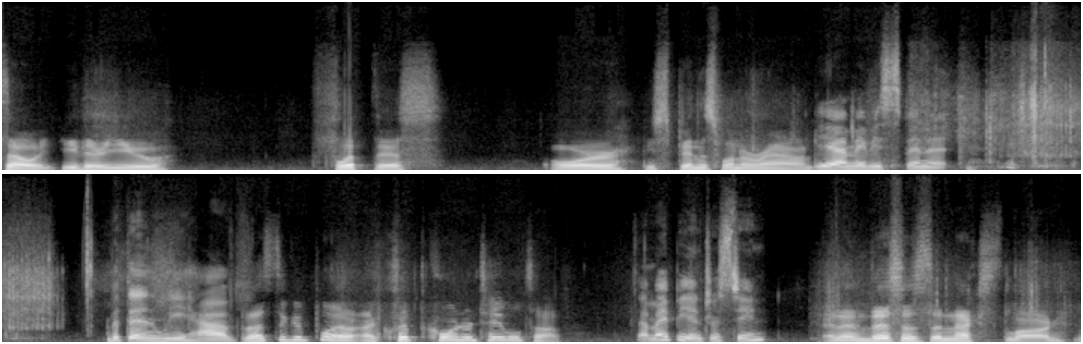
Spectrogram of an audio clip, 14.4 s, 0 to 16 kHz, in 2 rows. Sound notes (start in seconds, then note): 5.5 measuring tape rattling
